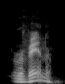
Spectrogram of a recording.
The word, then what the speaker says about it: Ravenna: It's not. – Ravenna. – Ravenna. – You say it with like the Savannah accent. – Okay. – Ask Ravenna.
